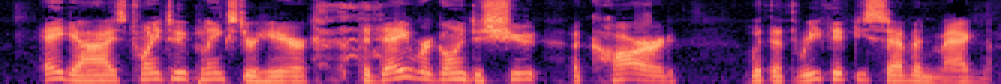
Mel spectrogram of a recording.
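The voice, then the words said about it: Imitates another person's voice. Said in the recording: “a very, very good impressionist ... Impersonator ... I impersonate a YouTube channel every day.”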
